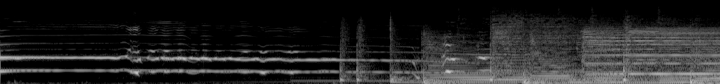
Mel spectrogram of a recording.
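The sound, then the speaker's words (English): A group of people howl together in a long, wavering wolf-like imitation, holding the note for several seconds before a swelling burst of music rises up and takes over. “So let's, like an om at the end of a fucking yoga class, let's just all howl together and then end it right there, okay?”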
